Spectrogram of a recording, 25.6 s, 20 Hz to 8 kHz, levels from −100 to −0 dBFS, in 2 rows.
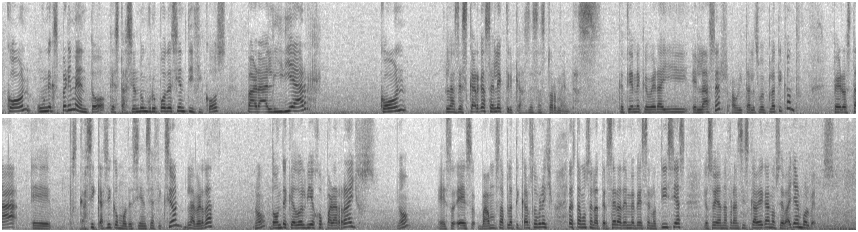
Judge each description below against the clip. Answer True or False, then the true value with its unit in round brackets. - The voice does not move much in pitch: False (4.6 semitones)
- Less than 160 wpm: False (170 wpm)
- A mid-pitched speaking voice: False (200 Hz)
